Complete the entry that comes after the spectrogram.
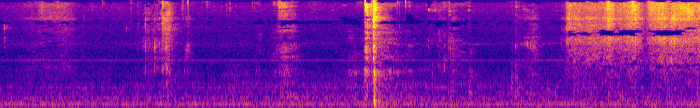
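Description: Quiet, close chewing of a hamburger in a soft bun, with faint wet mouth clicks and one sharper click about three seconds in, over a low steady hum.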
